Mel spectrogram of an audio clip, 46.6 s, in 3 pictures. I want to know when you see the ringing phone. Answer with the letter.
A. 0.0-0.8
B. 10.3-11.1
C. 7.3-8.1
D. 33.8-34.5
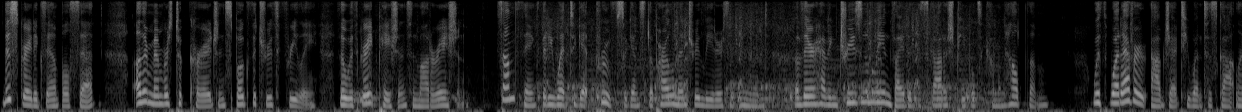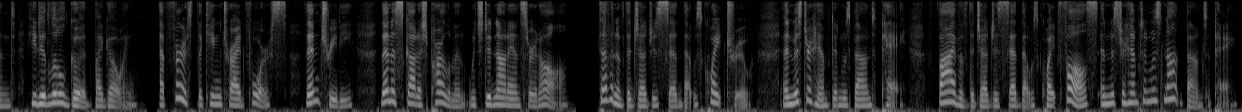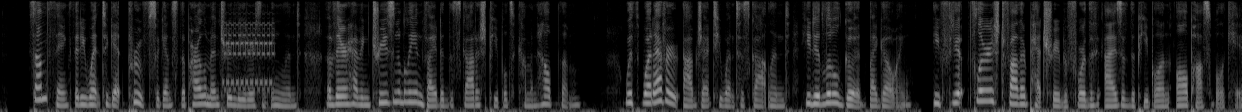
D.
